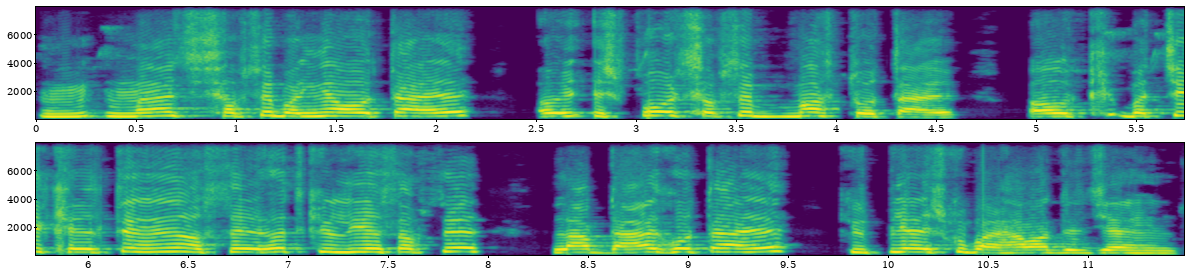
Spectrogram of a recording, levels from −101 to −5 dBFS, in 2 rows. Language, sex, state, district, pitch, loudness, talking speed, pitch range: Hindi, male, Uttar Pradesh, Gorakhpur, 240 Hz, -10 LUFS, 160 wpm, 220-255 Hz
